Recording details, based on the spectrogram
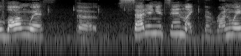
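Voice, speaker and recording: There is noticeable background noise as a woman with an American accent speaks at a fairly slow pace and a fairly high pitch. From US Midwest, Ohio (Defiance). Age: 20s. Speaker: vlogger. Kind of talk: casual vlog talk.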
